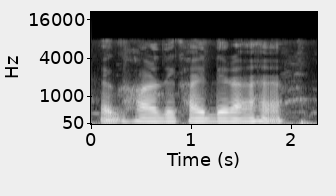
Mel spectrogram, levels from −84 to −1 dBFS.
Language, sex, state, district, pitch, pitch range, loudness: Hindi, male, Bihar, Patna, 115 Hz, 110-120 Hz, -14 LUFS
